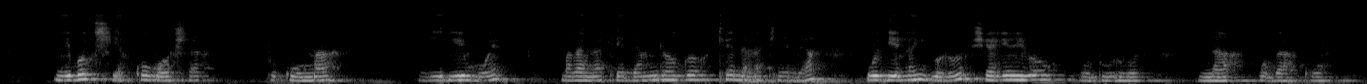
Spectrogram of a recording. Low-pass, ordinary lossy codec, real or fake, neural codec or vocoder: 10.8 kHz; none; fake; codec, 24 kHz, 3 kbps, HILCodec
